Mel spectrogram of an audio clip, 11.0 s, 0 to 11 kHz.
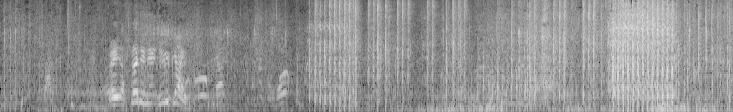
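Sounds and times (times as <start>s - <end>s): airsoft guns firing full auto: 4.6s - 11.0s.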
